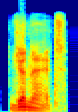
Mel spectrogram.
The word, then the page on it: genette: British English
